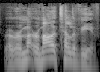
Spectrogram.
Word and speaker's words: Ramallah Tel Aviv: That's where Ramallah is, Tel David Broza, and also, excuse my pronunciation of this, Ari... – Ramallah Tel Aviv? – Ramallah Tel Aviv, correct.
